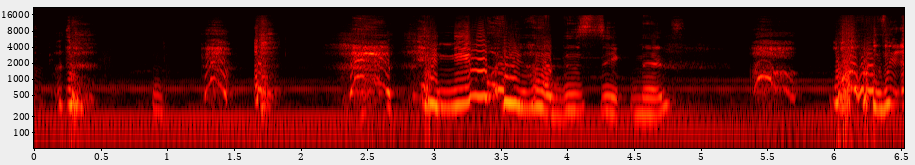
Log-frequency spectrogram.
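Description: Women sobbing and wailing, with gasping breaths between the cries, over a steady sustained music bed.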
